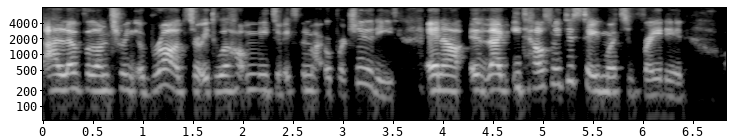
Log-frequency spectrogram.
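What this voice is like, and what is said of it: Non-native English accent. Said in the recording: “English is not my first language, maybe you notice with my accent”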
